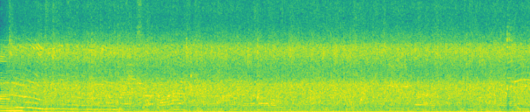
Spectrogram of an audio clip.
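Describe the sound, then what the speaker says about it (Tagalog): Heavy rain falls in a steady, dense hiss with no letup, while faint voices murmur underneath. "Walang tigil ang ulan."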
